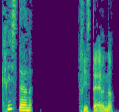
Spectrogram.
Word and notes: christen: French

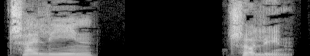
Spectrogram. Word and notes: charlene: German

